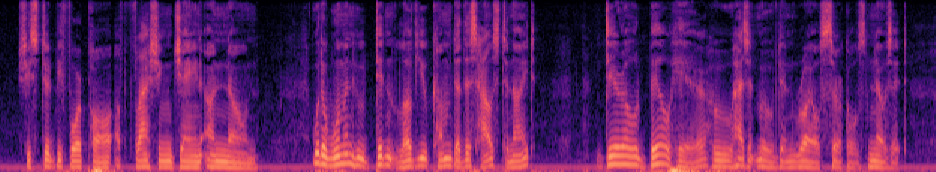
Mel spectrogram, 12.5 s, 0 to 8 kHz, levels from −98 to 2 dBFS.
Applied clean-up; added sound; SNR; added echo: none; none; none; none.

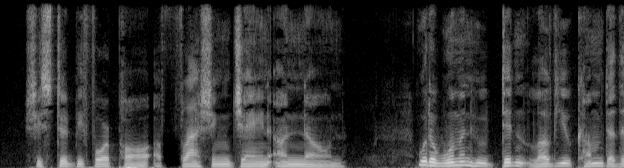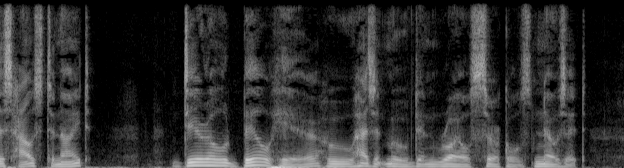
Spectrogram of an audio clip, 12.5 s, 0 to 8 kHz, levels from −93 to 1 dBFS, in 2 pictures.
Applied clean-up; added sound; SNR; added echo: neural mask model Resemble Enhance denoiser.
